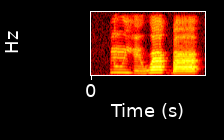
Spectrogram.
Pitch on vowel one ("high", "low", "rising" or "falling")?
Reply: high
